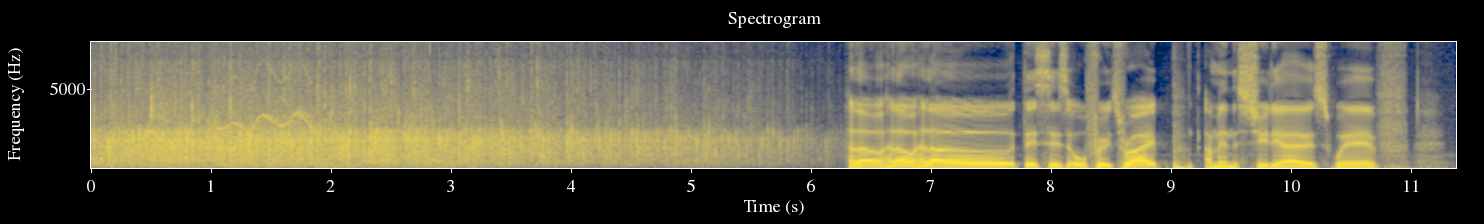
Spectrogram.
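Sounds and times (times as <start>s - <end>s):
audience applause: 0.0s - 6.4s
speech: 6.4s - 11.3s.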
